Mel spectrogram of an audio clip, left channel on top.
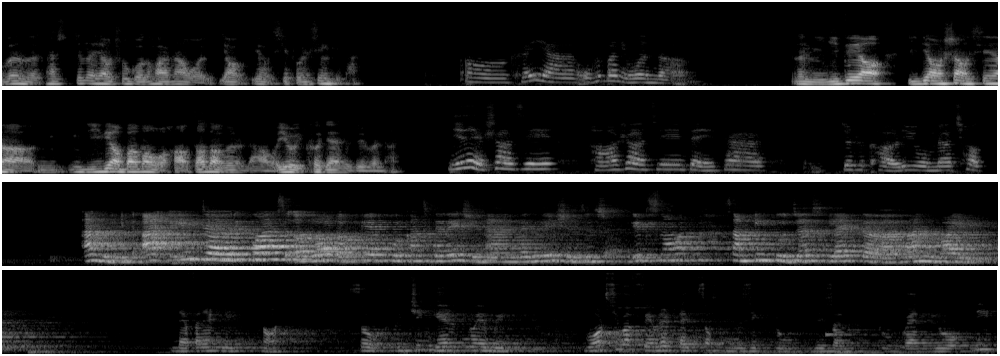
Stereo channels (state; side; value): different; both; correlation 0.00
